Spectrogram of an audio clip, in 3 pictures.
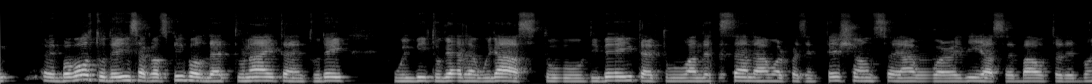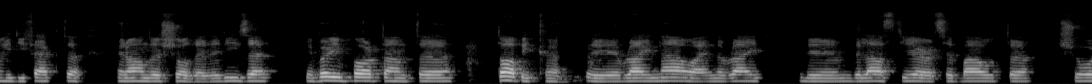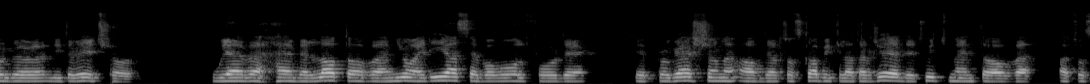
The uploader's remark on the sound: WEBINAR REPLAY. An audio replay of our recent webinar presented by the ISAKOS Shoulder Committee.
